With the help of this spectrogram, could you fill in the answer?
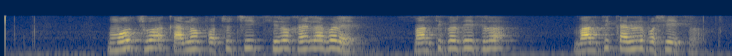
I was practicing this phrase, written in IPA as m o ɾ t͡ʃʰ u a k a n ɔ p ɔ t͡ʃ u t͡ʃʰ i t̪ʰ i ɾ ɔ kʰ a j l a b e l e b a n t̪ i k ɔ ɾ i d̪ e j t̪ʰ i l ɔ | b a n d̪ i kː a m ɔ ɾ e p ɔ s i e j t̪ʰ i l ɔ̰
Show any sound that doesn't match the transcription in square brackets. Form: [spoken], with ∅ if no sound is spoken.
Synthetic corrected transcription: m o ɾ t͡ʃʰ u a k a n ɔ p ɔ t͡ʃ u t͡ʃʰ i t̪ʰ i ɾ ɔ kʰ a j l a b e [ɭ] e b a n t̪ i k ɔ ɾ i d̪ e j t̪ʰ i l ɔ | b a n [t̪] i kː a [n] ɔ ɾ e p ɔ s i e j t̪ʰ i l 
